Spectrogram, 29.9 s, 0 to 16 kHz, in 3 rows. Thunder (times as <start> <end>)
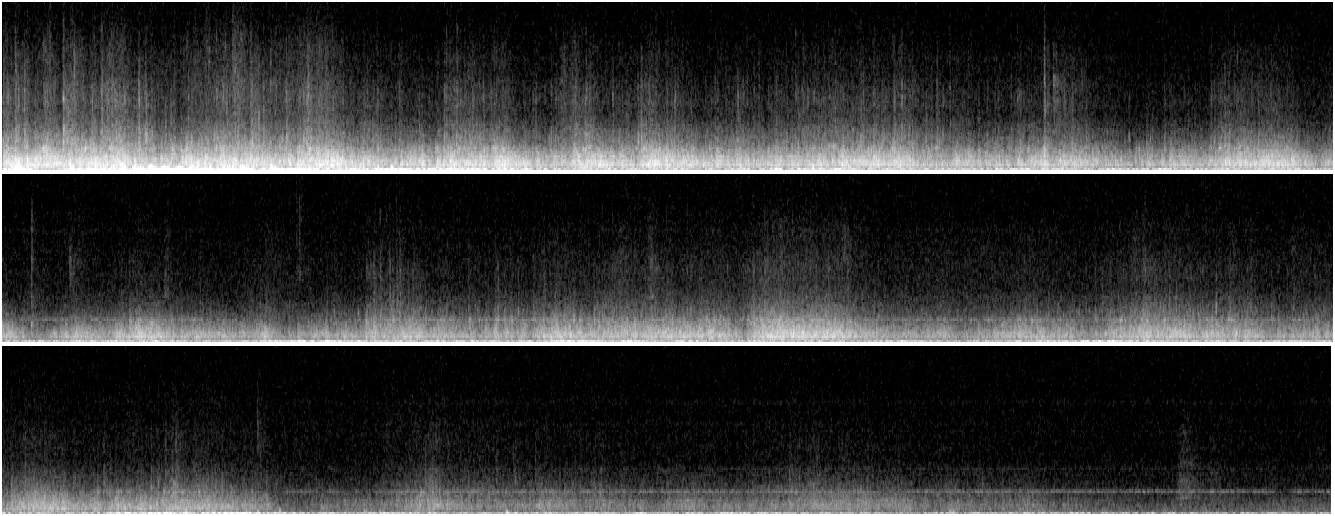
0.0 4.5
